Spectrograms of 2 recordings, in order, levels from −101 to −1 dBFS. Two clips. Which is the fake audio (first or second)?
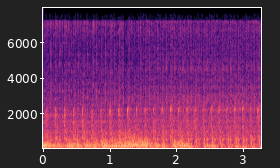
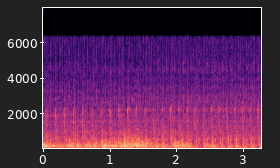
second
